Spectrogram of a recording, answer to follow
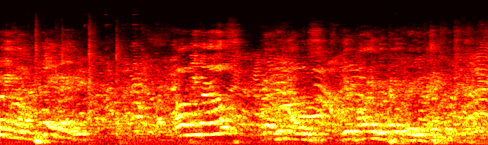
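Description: Speech: a performer talking into a handheld microphone, with overlapping chatter in a large room.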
